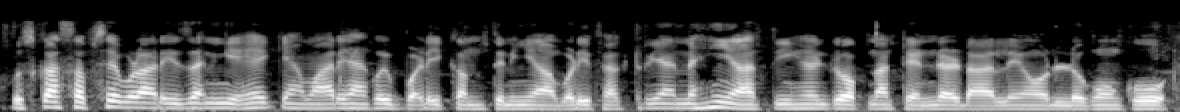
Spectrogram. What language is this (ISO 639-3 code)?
urd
